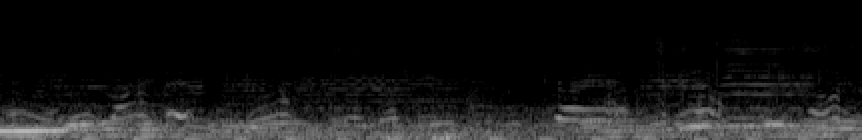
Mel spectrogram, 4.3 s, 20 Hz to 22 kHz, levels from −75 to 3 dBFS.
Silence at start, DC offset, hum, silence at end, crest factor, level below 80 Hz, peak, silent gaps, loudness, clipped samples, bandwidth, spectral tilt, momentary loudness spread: 0 s; under 0.1%; none; 0 s; 16 dB; -46 dBFS; -16 dBFS; none; -34 LUFS; under 0.1%; 8.2 kHz; -9.5 dB/octave; 11 LU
